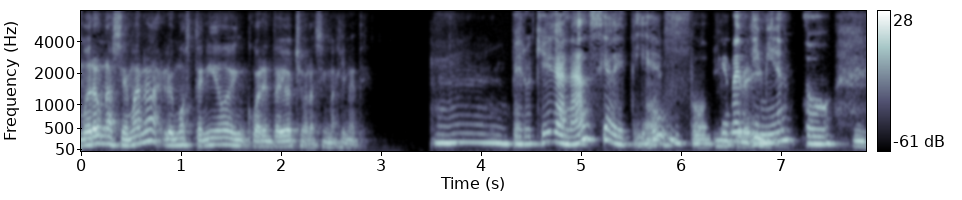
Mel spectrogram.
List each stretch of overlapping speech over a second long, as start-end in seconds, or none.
5.7-7.1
